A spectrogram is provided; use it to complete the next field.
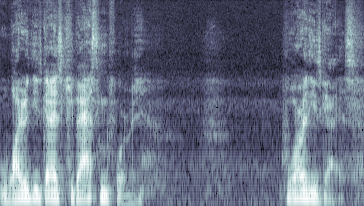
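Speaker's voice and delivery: mock-panicked, acted-out panicky delivery. Describing what runs through a man's mind when probed, mock-panicked. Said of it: "sort of panicked".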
